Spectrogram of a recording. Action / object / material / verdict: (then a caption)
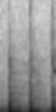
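tap / baked baguette crust / bread crust / hollow. A freshly baked vegan baguette is turned over and tapped three times on its underside. Each tap gives a short, hollow knock. The hollow sound shows the bread is baked through and done.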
